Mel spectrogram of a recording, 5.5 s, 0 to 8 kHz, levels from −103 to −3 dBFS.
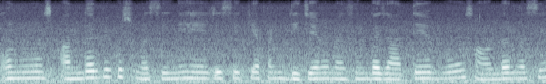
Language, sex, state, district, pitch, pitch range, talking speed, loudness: Hindi, female, Madhya Pradesh, Dhar, 205 Hz, 195-220 Hz, 210 wpm, -16 LUFS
